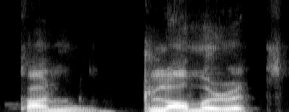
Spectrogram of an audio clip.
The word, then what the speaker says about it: conglomerate: sorry, say it again. Conglomerate. Second syllable Okay. emphasis.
